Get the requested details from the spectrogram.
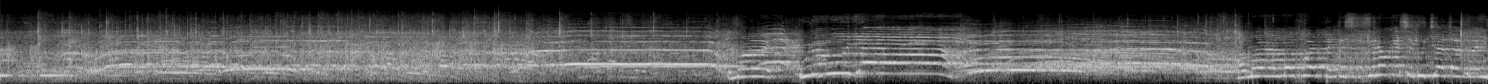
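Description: A young man sings into a microphone through loud speakers.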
